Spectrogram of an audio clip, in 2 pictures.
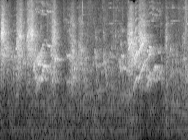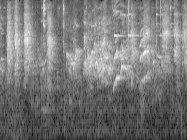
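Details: Rescued budgerigar chick raised by hand, uttering a string of buzzy, warbling chirps in uneven bursts. Some notes slide upward, with brief quiet gaps between the groups.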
